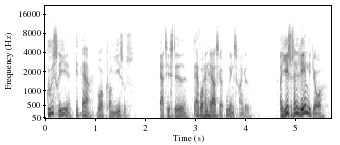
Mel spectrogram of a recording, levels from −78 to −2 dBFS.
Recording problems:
wrong speed, natural pitch; too fast; 1.6 times normal speed
choppy; occasionally; 3% of the speech affected

